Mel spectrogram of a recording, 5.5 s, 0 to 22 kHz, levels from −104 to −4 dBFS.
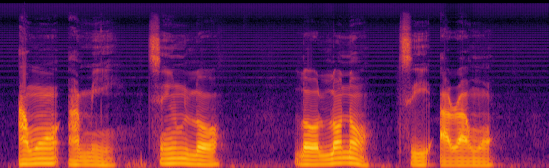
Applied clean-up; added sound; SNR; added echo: none; none; none; none.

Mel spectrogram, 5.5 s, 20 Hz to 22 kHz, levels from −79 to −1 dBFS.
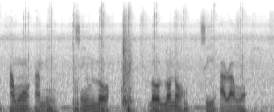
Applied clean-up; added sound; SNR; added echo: none; Tap; 5 dB; none.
